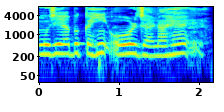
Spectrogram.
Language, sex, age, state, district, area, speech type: Urdu, female, 18-30, Uttar Pradesh, Gautam Buddha Nagar, rural, spontaneous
